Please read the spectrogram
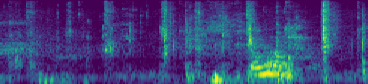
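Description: Light knocks and clicks from a stack of plastic chairs being carried, with a child's voice near the end.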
